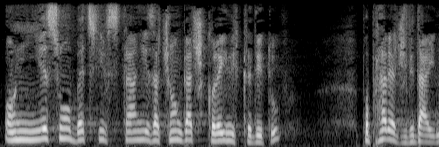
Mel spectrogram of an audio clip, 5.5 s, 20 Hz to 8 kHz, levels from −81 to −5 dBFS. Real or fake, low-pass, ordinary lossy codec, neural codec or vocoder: real; 7.2 kHz; none; none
